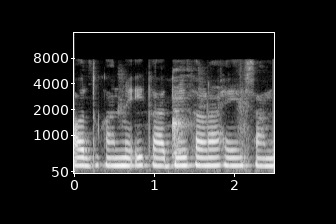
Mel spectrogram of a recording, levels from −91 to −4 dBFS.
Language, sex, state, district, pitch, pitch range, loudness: Hindi, female, Chandigarh, Chandigarh, 205 Hz, 205-210 Hz, -13 LUFS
